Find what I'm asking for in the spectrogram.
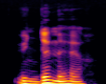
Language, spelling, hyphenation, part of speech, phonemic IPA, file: French, demeure, de‧meure, noun / verb, /də.mœʁ/, Fr-demeure.ogg
- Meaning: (noun) 1. home, domicile, residence 2. delay; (verb) inflection of demeurer: 1. first/third-person singular present indicative/subjunctive 2. second-person singular imperative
